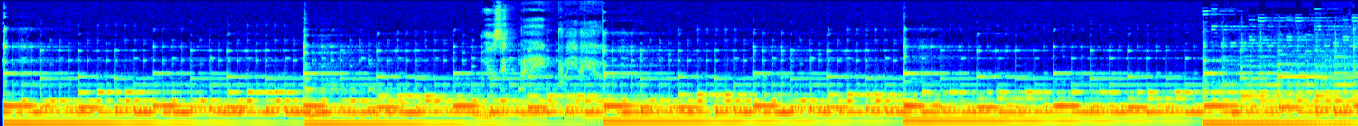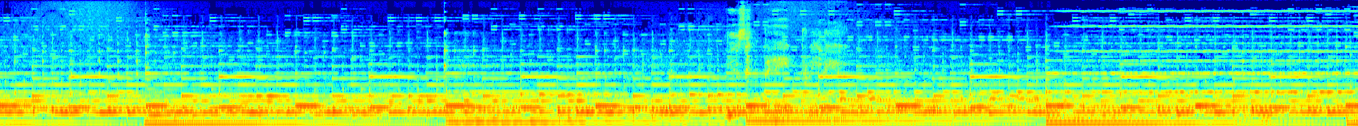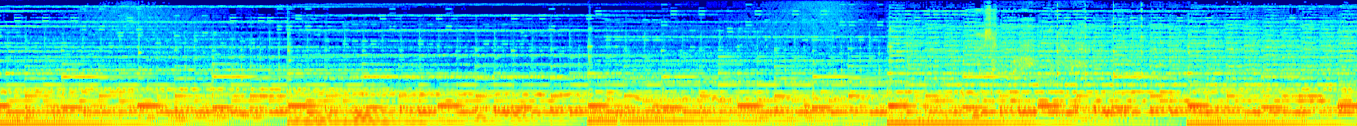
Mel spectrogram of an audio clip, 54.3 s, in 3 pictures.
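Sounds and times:
calm music: 0.0s - 54.2s.

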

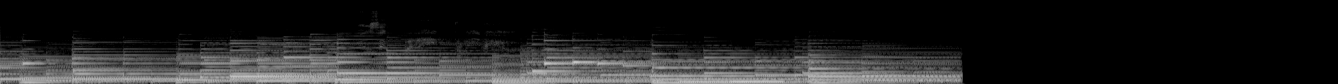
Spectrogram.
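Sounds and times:
classical wedding piano music: 0.0s - 9.6s.

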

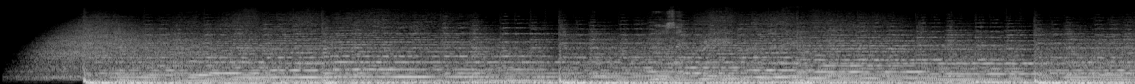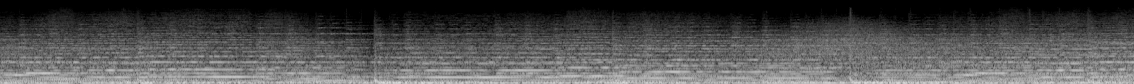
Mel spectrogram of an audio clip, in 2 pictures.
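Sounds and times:
epic cinematic trailer intro music: 0.2s - 22.6s.

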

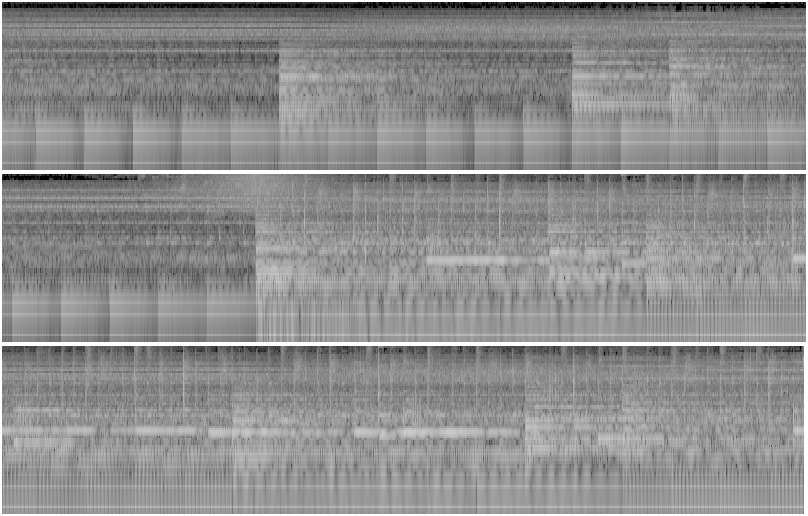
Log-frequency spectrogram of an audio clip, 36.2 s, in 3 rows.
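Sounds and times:
ambient piano space soundscape: 0.0s - 36.1s.

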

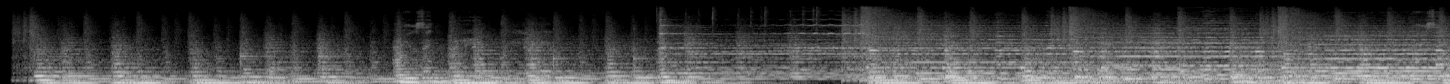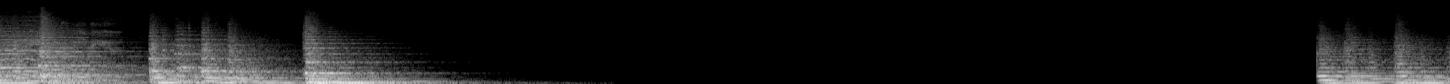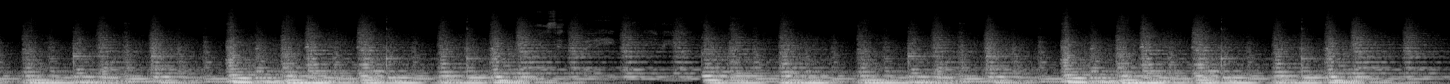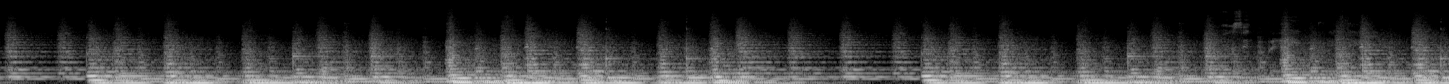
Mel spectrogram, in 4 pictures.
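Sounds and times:
orchestral logo music: 0.1s - 19.4s, 27.7s - 57.9s.

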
